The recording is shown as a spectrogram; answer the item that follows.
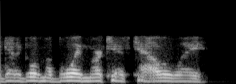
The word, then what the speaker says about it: Marquez Callaway: go with my boy marquez callaway marquez calloway is the right way to say it in the fifth round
